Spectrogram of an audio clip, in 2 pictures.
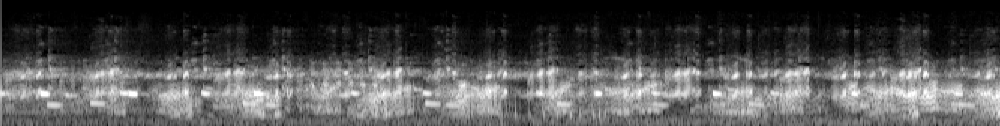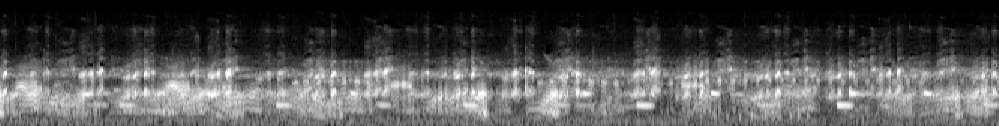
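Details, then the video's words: Steady chorus of numerous frogs, rapid rattling croaks overlapping thickly with scattered short tonal notes, sustained throughout without a break; nothing else clearly heard. "FROGS CROAKING"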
